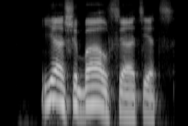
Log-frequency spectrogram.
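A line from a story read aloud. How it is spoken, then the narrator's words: Sad reply. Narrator (Russian): грустно ответил Боб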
